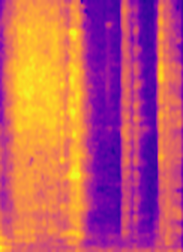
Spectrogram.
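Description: Metal serving spoon scraping across the bottom of a metal baking pan for about a second, followed by a few faint clicks.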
